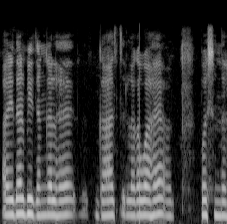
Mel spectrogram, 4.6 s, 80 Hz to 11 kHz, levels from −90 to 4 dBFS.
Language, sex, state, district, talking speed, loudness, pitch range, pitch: Hindi, female, Bihar, Kishanganj, 170 wpm, -22 LUFS, 205-215 Hz, 210 Hz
